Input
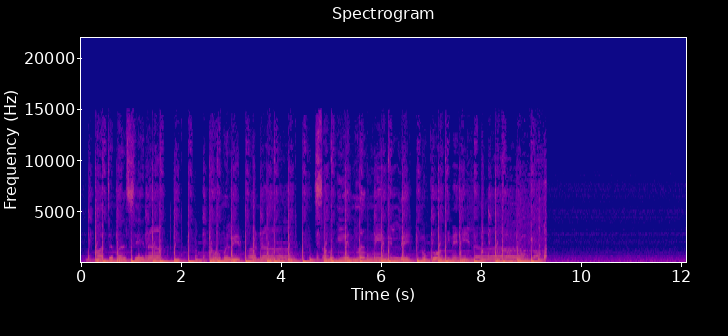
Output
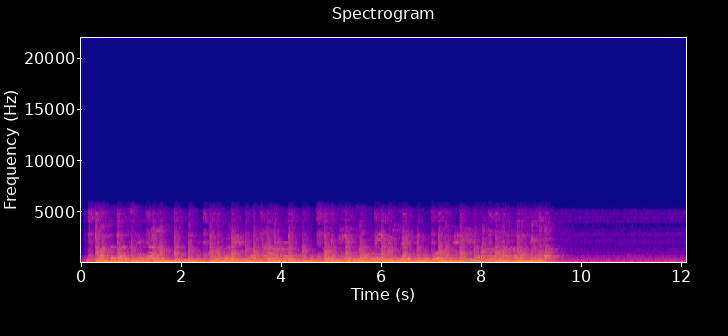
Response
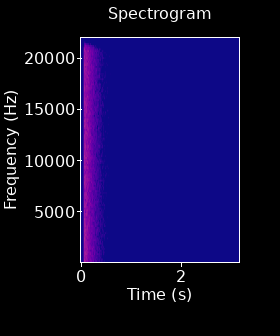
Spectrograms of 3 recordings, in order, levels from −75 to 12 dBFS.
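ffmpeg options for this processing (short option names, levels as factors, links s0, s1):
-filter_complex "[0:a]aresample=11025,aeval=exprs='0.224*sin(PI/2*1.58*val(0)/0.224)':c=same,aresample=44100[s0];[1:a]atrim=start_sample=2205,asetrate=37926,aresample=44100[s1];[s0][s1]afir=irnorm=-1:irlink=0,adynamicequalizer=threshold=0.0158:dfrequency=2200:dqfactor=0.7:tfrequency=2200:tqfactor=0.7:attack=5:release=100:ratio=0.375:range=3:mode=cutabove:tftype=highshelf,volume=0.794"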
